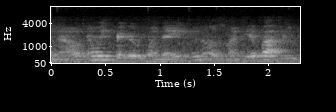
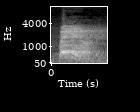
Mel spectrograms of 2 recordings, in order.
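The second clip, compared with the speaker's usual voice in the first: gunshot noise; 9 dB louder than usual. Retold or imitated. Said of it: "my grandpa takes the rifle and goes".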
